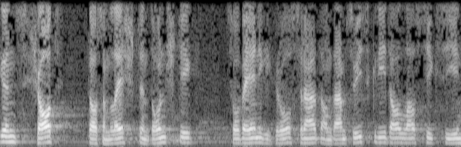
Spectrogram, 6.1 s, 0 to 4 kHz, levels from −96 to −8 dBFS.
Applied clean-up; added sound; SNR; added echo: none; none; none; none.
